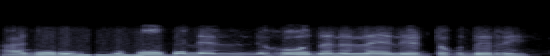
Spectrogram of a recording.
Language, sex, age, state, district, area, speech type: Kannada, male, 18-30, Karnataka, Bidar, urban, conversation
